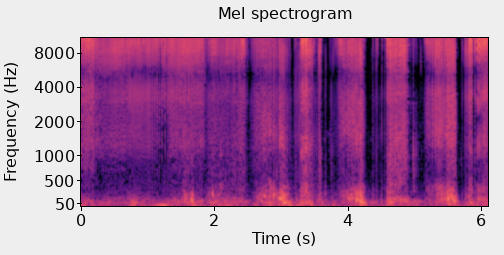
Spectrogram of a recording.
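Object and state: Glass perfume bottle.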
